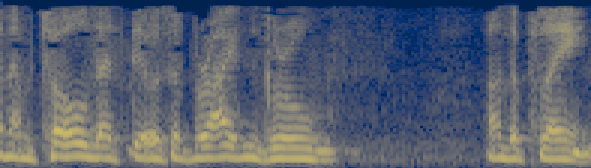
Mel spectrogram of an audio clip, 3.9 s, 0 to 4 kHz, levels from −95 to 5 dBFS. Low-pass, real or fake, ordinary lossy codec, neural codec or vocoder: 3.6 kHz; real; MP3, 16 kbps; none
